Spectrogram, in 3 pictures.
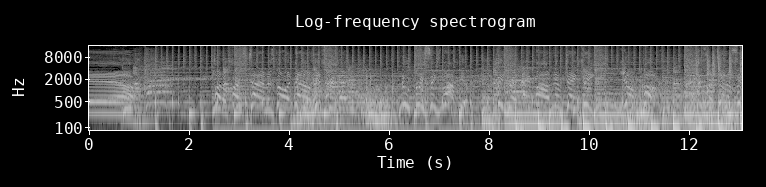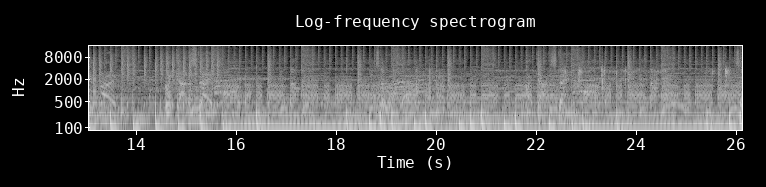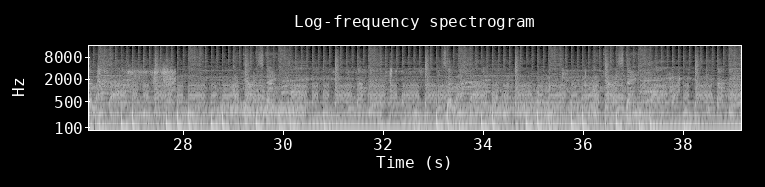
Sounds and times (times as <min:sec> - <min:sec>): Music: 0:00.0 - 0:39.1.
